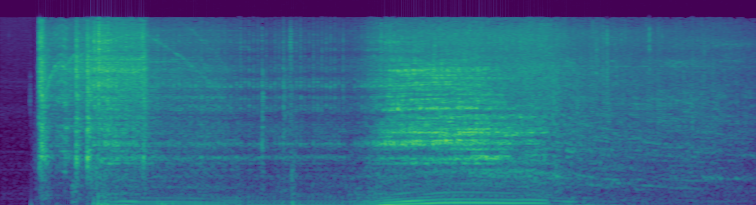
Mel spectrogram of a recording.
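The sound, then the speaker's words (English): A car engine cranks and catches, idles briefly, then revs up as the car pulls away, the rumble rising in pitch before fading slightly into a steady drive. “After her shower was over, Amu got ready and then they all left in the car to go to Mukul Kaka's home.”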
